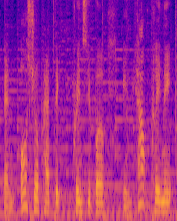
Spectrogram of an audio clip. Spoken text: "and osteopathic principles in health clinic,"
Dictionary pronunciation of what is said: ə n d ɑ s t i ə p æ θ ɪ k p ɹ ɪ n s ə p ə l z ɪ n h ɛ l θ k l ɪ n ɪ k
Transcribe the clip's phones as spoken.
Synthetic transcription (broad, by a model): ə n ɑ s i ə p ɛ t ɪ k p ɹ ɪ n s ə p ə l ɪ n h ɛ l f k l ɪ n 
